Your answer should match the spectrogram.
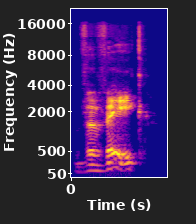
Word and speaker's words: Vivek: We have businessman Vivek, rhymes with cake, Ramaswamy.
